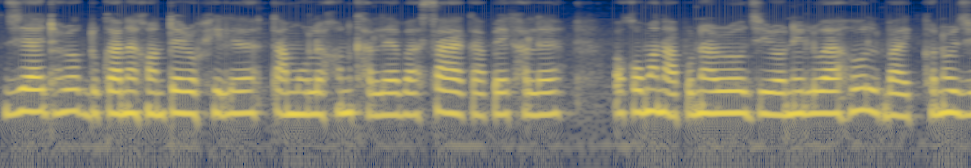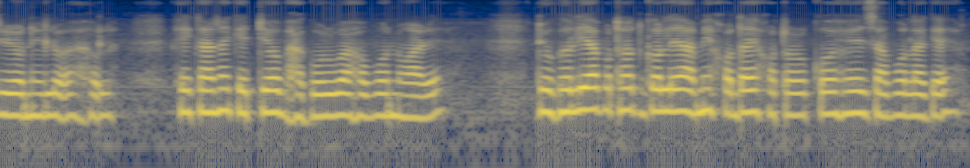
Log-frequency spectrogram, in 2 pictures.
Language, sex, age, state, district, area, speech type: Assamese, female, 30-45, Assam, Biswanath, rural, spontaneous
